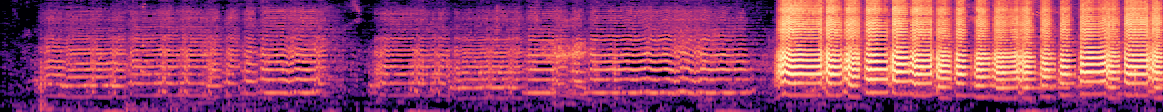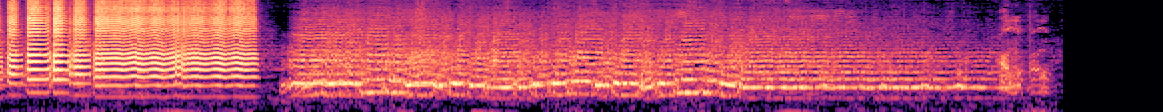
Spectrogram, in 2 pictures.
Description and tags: hunting horn players team registered at a hunting horn contest in Montgivray (France)
france, horn, hunting, traditions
